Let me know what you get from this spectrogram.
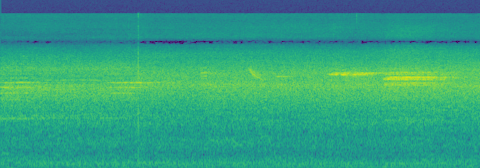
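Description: Birds calling in a peepal tree: short high whistled notes, the loudest pair a little after four and five seconds in, over a steady background rush.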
